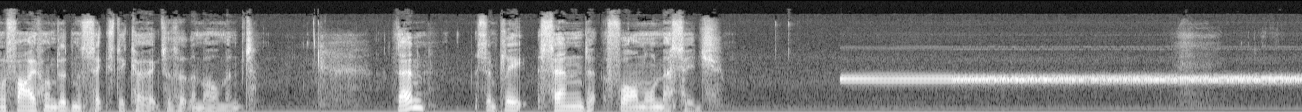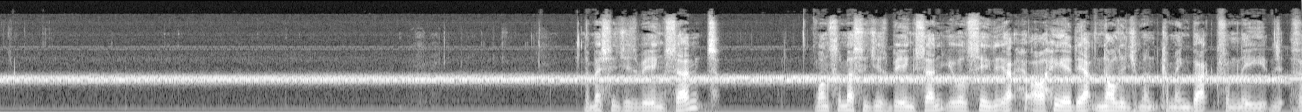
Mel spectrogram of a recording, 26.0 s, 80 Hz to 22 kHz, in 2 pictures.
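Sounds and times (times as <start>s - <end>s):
continuous data tone: 0.0s - 26.0s
steady tones: 8.4s - 26.0s.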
